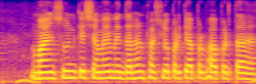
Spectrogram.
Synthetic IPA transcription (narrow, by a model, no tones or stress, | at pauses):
maːnsuːnkesɐməjmẽd̪ɐlənpʰɐslõpɐɾkjaːpɾɐbʱaːʋkɐɾt̪aɦɛː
